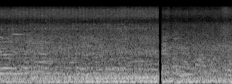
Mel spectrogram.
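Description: Busy street noise from a crowd: motorcycle engines running amid a babble of voices. The sound cuts out for an instant about a second and a half in.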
